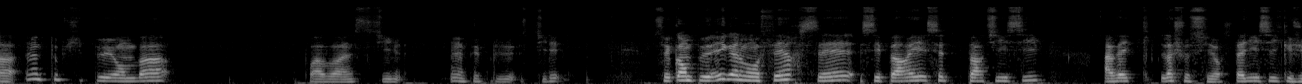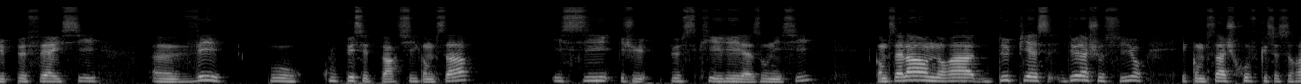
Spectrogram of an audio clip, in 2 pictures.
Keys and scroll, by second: 0.1 z, 3.1 s, 4.9 Tab, 7.9 Tab, 10.4 ctrl+alt+Tab, 16.7 v, 19.5 s.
